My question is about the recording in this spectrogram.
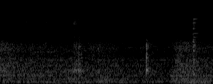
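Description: Faint, low background with a few soft, short ticks and clicks scattered through it.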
